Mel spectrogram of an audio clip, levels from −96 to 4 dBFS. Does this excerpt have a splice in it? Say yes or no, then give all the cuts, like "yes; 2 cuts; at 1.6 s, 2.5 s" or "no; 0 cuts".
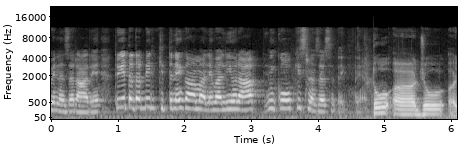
yes; 1 cut; at 4.6 s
